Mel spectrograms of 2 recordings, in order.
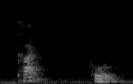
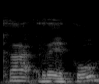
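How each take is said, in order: First: Car runs straight into pool with no vowel. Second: An extra vowel is sounded between car and pool. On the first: The speaker calls it right. "but car, carpool" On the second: The speaker calls it wrong. "not like that"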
